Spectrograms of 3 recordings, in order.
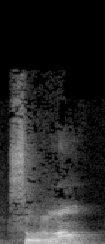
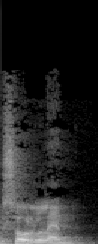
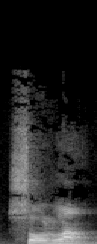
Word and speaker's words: Σορλάν: Σορλάν είναι, παιδιά. Δεν είναι Σορλέν. Σορλάν, έτσι ακριβώς. Σολάν διαβάζεται.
